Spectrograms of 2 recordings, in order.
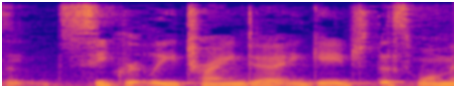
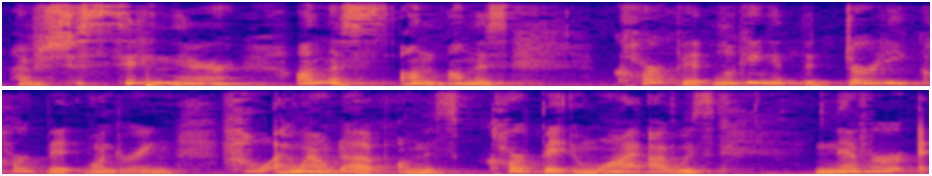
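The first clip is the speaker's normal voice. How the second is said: higher, strained voice close to tears; fighting back tears while telling it; tearful, voice breaking; 6 semitones higher than usual. Real, not acted. Telling how her partner hit her, through real tears. Recounting being slapped, emotional.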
